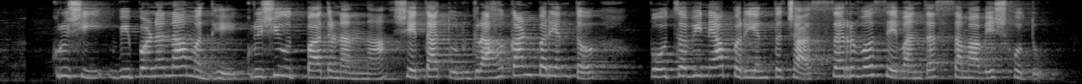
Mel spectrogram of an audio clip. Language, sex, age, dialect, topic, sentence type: Marathi, female, 18-24, Standard Marathi, agriculture, statement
